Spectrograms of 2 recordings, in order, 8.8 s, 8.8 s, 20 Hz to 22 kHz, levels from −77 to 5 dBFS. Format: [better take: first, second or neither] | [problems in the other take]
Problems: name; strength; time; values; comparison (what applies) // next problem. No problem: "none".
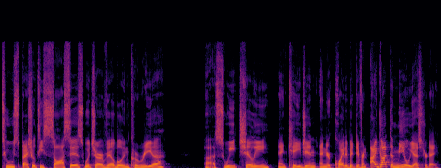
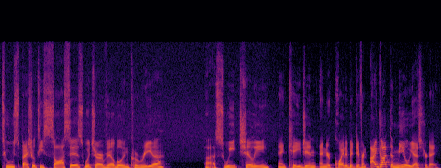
first | hiss; faint; throughout; 25 dB below the speech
